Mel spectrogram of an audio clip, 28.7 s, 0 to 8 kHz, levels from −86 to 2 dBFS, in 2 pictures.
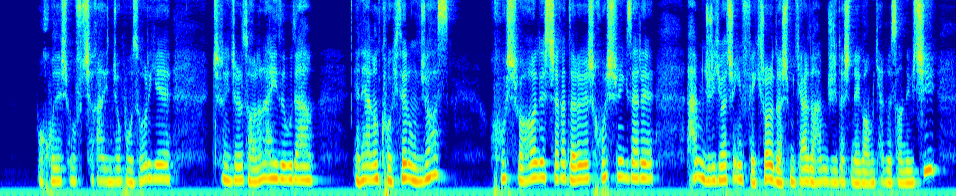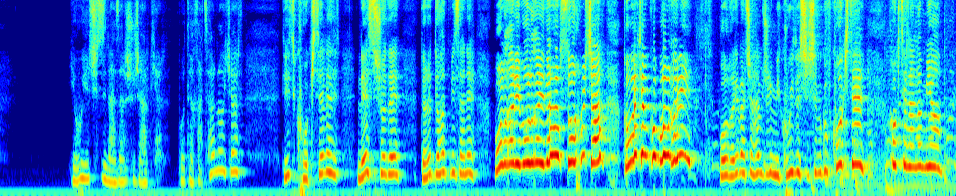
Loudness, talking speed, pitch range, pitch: -17 LUFS, 155 wpm, 155-260 Hz, 185 Hz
